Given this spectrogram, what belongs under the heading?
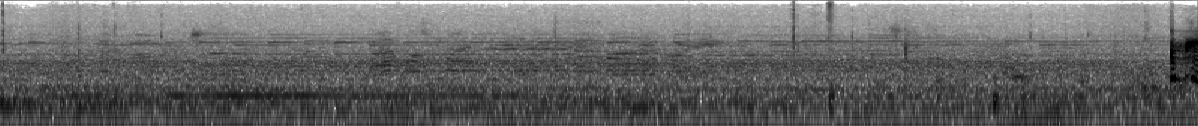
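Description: Inside the Amtrak California Zephyr passenger train, a steady low rumble and rolling drone with faint high whines carries through a mountain tunnel. Someone speaks over it, and there are a few knocks near the end.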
